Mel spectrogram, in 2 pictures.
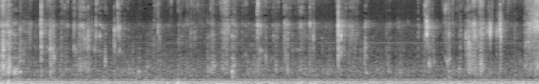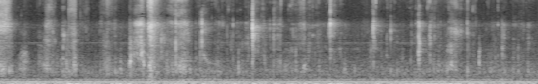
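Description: A person biting and chewing braised pork ribs and pig intestines: a steady run of crisp clicks and crunches.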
